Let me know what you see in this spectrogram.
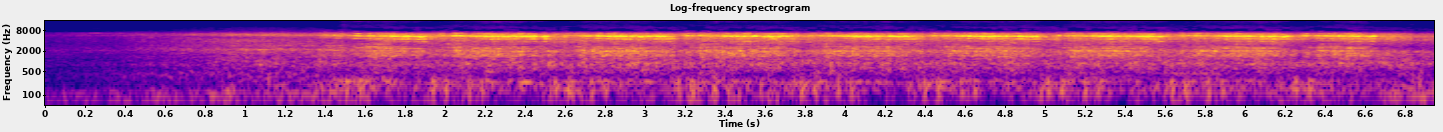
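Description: Class 700 electric multiple unit passing over a level crossing at speed. The noise builds over the first couple of seconds, holds steady with an even pulsing of about two beats a second, and drops away near the end as the train clears.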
